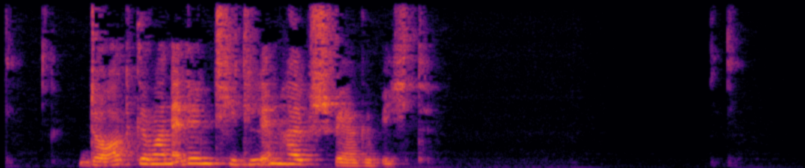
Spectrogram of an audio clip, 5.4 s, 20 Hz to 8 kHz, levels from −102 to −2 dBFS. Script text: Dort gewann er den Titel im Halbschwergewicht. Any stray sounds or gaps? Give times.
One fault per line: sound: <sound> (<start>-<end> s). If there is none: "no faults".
no faults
